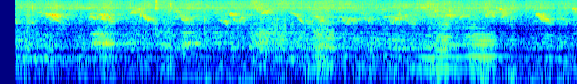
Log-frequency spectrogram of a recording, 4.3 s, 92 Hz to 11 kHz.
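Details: Honey bee colonies emerging after winter 2017, checked by a beekeeper for winter losses; a steady dense hive buzz with a low hum band and scattered brief higher chirps over it.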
